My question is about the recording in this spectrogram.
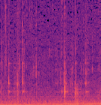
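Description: Faint scattered clicks and small crackles of a raw lobster tail's shell being handled as the meat is set back on top of it, over a steady low hum.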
